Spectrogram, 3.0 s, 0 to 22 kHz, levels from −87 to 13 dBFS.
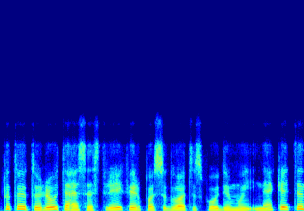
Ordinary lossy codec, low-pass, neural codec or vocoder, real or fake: Opus, 16 kbps; 7.2 kHz; codec, 16 kHz, 0.7 kbps, FocalCodec; fake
